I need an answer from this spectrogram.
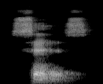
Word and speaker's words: says: say but he says pronunciation says s say Z says he says hello in present say and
